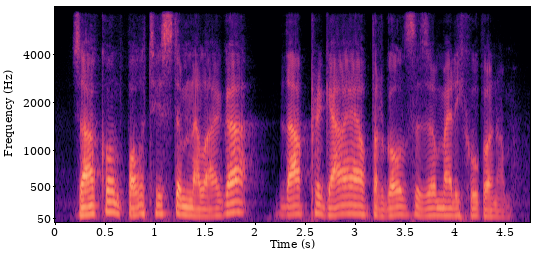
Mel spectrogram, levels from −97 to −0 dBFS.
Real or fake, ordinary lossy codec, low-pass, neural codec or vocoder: fake; none; 7.2 kHz; codec, 16 kHz in and 24 kHz out, 0.4 kbps, LongCat-Audio-Codec, fine tuned four codebook decoder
